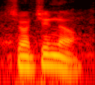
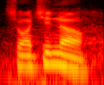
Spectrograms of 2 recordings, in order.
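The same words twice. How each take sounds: The two takes are said the same way.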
